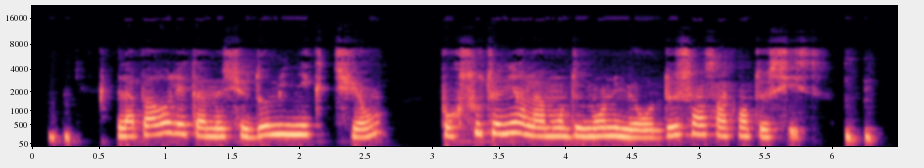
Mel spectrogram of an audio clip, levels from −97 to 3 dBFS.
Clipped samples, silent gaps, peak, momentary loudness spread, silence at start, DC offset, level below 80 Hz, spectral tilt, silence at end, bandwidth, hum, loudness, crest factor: under 0.1%; 2.92-3.05 s, 6.04-6.09 s; -2 dBFS; 13 LU; 0.1 s; under 0.1%; -52 dBFS; -6 dB/octave; 0.2 s; 7.6 kHz; none; -13 LUFS; 12 dB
